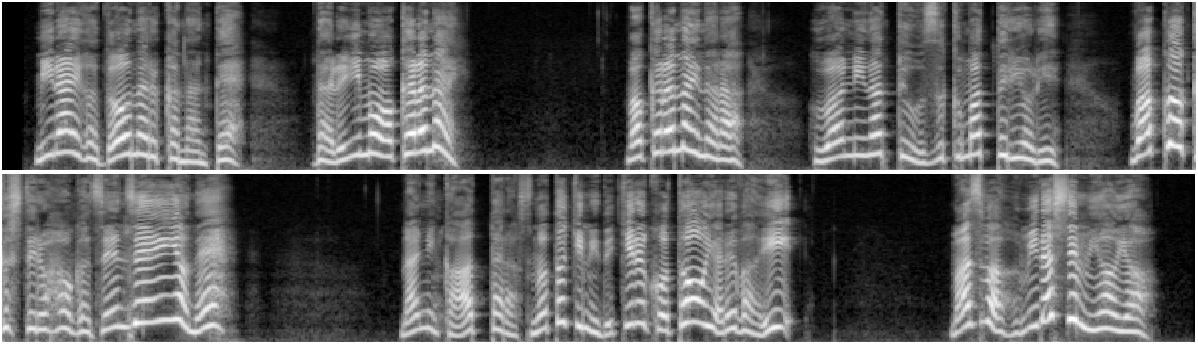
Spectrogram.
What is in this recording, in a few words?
girl; 少女1; ボイスサンプル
